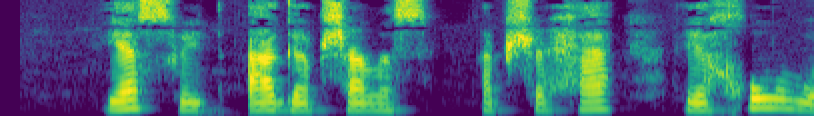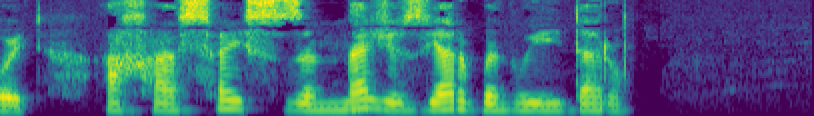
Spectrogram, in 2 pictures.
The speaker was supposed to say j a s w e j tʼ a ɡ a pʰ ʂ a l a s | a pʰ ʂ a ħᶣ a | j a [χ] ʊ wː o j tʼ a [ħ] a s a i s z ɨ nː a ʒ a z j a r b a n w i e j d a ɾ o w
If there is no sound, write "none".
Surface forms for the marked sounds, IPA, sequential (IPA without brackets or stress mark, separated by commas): χ, χ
